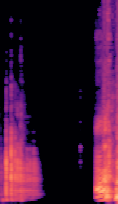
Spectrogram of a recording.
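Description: Dice clatter on a table during a tabletop role-playing game: a quick rattling run of small hard clicks, then, after a short silence, a second brief burst of clatter.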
